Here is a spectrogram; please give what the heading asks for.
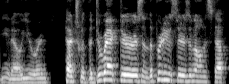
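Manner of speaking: ordinary talk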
